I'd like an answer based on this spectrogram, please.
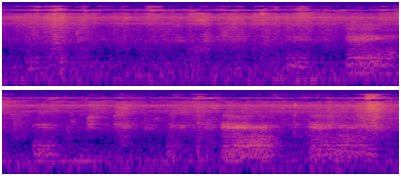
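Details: Seven-week-old puppies from one active litter playing and play-fighting, giving scattered growls and short whiny yelps in bursts, the loudest near the end, over a steady low rumble of background noise.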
